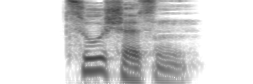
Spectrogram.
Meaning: dative plural of Zuschuss
- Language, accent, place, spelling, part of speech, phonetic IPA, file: German, Germany, Berlin, Zuschüssen, noun, [ˈt͡suːˌʃʏsn̩], De-Zuschüssen.ogg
